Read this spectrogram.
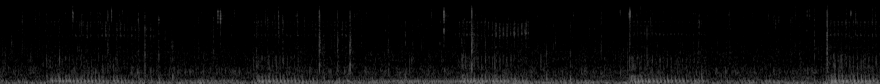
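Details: Domestic cat purring while sleeping beside a rainy window, one of two cats, near a cozy fire: a low, rumbling purr swelling in pulses roughly every two seconds, with sharp fireplace crackles and soft rain hiss throughout.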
